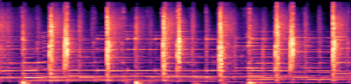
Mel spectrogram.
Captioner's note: hands clapping; upbeat music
